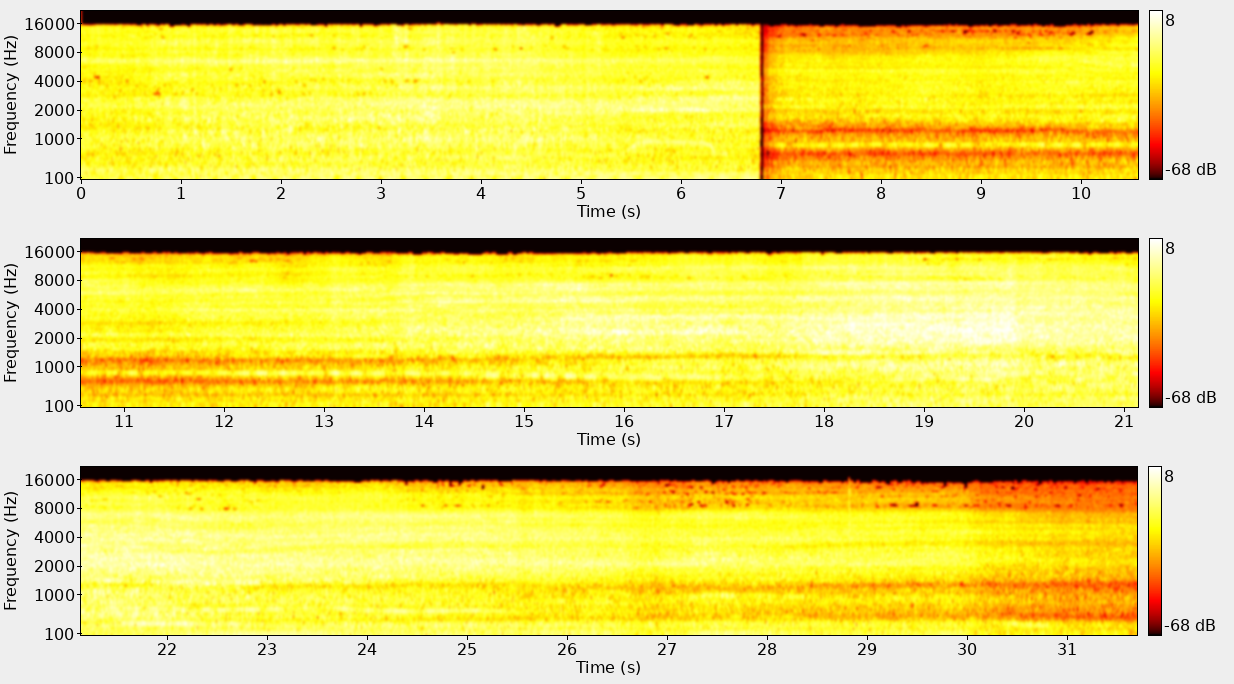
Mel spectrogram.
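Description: Diesel engine of a Kubota DC-series rice combine harvester running steadily and loudly close by; it cuts off suddenly about seven seconds in. After that, a tracked carrier loaded with rice sacks runs across the field, its engine growing louder toward the middle and easing off near the end.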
